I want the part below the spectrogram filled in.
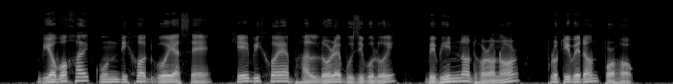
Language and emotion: Assamese, neutral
